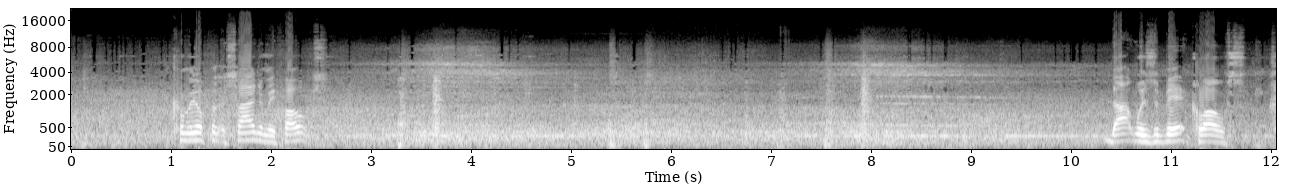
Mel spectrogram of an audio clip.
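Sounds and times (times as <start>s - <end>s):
tram rolling hum: 0.0s - 12.0s
wheels clacking over rail joints: 1.5s - 9.9s.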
